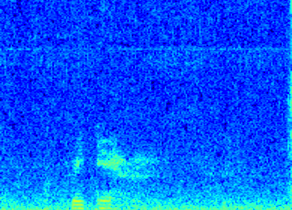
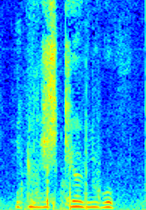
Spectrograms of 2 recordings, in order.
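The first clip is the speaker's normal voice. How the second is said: ordinary delivery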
